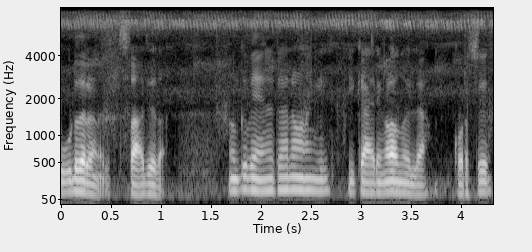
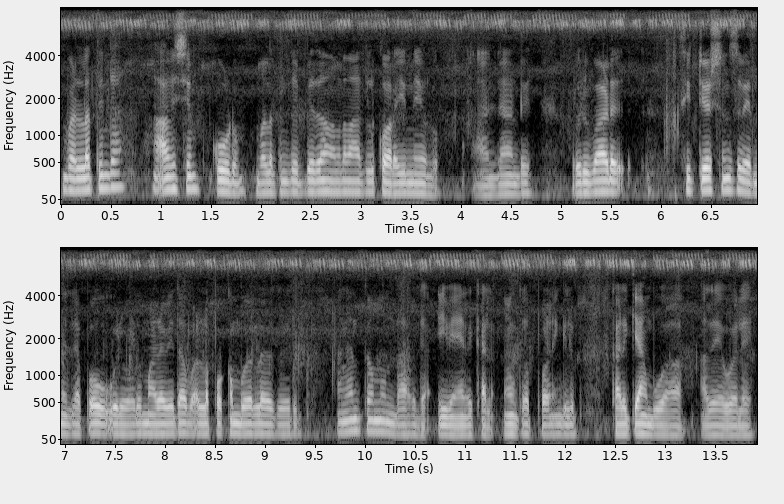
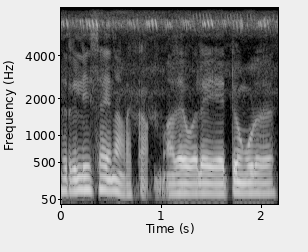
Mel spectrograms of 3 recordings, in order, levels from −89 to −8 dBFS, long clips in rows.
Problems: constant background noise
